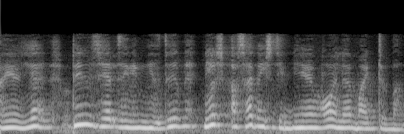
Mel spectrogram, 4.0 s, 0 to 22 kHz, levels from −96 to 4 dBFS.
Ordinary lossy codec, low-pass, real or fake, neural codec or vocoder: none; none; fake; codec, 16 kHz, 0.5 kbps, FunCodec, trained on LibriTTS, 25 frames a second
